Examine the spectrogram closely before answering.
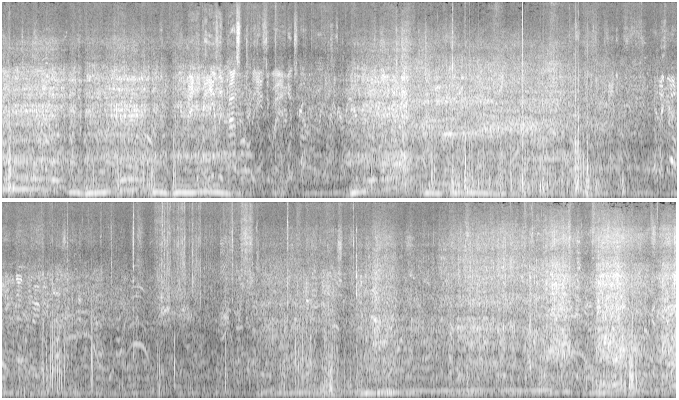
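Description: An off-road engine revs hard and roars in bursts.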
